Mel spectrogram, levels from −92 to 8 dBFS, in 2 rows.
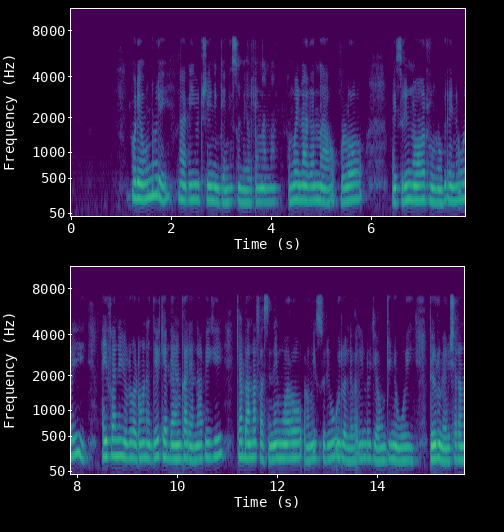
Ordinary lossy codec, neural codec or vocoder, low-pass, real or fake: none; codec, 16 kHz, 4 kbps, FreqCodec, smaller model; 7.2 kHz; fake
